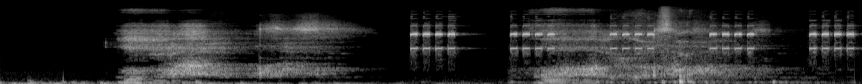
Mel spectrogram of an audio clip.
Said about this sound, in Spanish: Joder, no puede uno ni dar una cabezadita. Menos mal que solo es un despertador.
